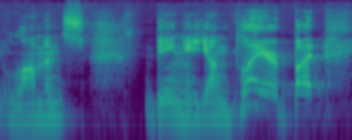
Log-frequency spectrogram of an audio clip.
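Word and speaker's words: Lammens: Benjamin Šeško being a young player, Lomans, we finally have his name pronounced correctly, Lomans, being a young player, but it was looked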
